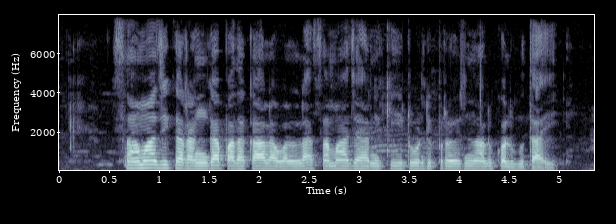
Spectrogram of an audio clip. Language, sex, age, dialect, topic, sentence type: Telugu, female, 36-40, Telangana, banking, question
